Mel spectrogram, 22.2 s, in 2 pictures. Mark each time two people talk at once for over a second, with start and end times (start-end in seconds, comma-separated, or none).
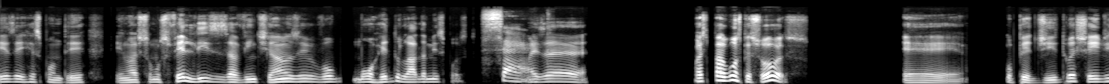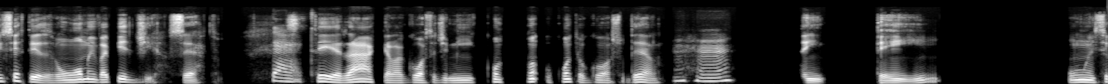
none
